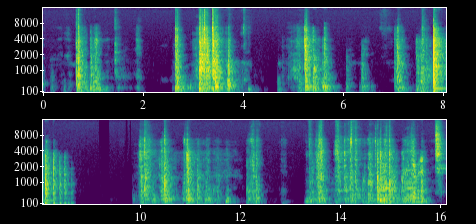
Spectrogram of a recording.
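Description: Glass being worked out of a classic car door resting on a workbench, producing scattered knocks, scrapes and sliding thumps in short bursts separated by silence, close and fairly loud.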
